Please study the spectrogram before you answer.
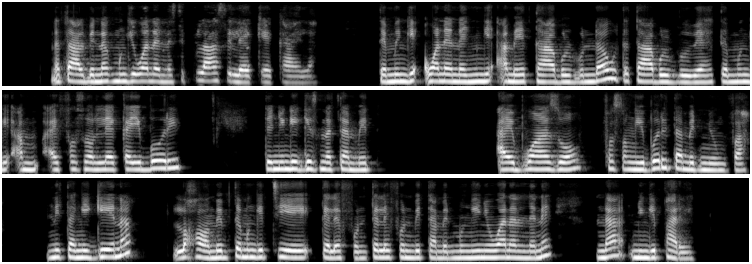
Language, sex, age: Wolof, female, 18-24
